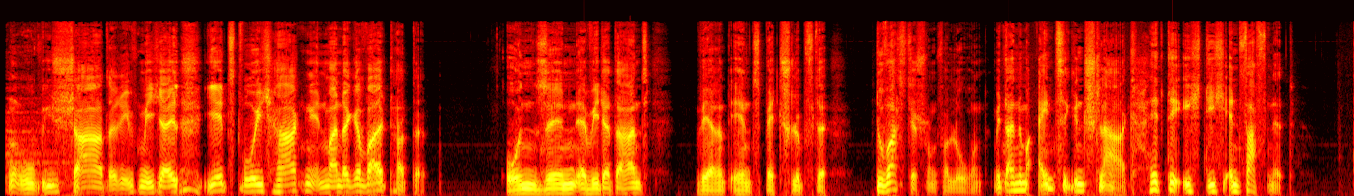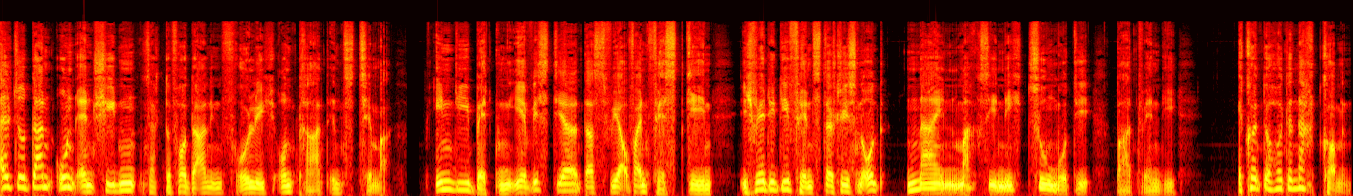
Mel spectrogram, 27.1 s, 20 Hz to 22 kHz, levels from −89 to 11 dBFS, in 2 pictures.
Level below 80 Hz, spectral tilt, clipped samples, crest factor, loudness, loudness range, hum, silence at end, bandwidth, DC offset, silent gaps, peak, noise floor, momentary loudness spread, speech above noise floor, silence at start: -42 dBFS; -4.5 dB/octave; under 0.1%; 14 dB; -14 LUFS; 3 LU; none; 0.05 s; 14.5 kHz; under 0.1%; none; 0 dBFS; -66 dBFS; 10 LU; 53 dB; 0.05 s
